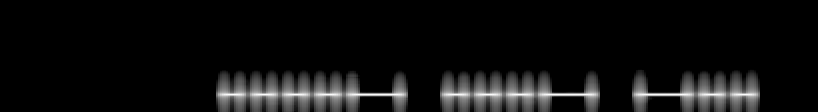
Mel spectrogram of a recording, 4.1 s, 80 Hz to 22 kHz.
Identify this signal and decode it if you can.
Morse code, heard as a keyed tone, about 15 wpm, 700 Hz. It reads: 4VD
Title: All Cut Numbers - 3-Digit 15wpm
